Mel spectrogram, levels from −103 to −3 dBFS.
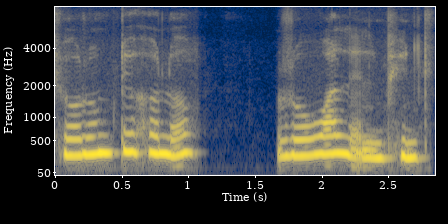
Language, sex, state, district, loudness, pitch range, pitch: Bengali, female, West Bengal, Cooch Behar, -11 LUFS, 260-300 Hz, 285 Hz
